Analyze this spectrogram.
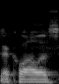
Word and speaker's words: Aqualis: actually, that is correct. Aqualis is correct.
